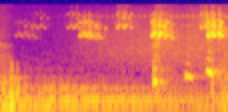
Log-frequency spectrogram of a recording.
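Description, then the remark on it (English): Crickets chirp in short, repeated bursts, growing louder toward the end, with a low steady hum underneath and no voices. “Crickets. These crickets.”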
